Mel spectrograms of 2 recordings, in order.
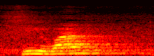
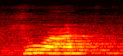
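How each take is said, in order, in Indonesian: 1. Vokal pertama adalah bunyi 'i'. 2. Vokal pertama adalah bunyi 'u'. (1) "Siwan seperti ridon" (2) "Suwan seperti logatnya hujan"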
